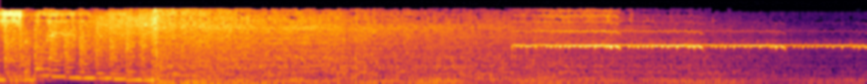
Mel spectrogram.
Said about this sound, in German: Die Pfeife hat ertönt. So rum. Wir haben sie gehört. Das ist unser Startzeichen für eine neue Folge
